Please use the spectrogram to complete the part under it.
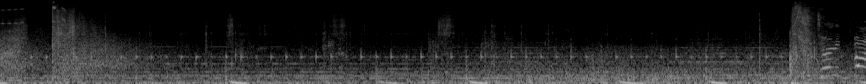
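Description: Repeated gunfire bursts and heavy thuds from a sci-fi shooter game firefight, punctuated every couple of seconds over a steady bed of game ambience and music, with a voice talking now and then.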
